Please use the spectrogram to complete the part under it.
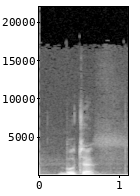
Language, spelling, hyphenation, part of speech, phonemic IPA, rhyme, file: Dutch, boete, boe‧te, noun / verb, /ˈbu.tə/, -utə, Nl-boete.ogg
- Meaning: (noun) 1. fine, financial penalty 2. penance, paining atonement; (verb) singular present subjunctive of boeten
